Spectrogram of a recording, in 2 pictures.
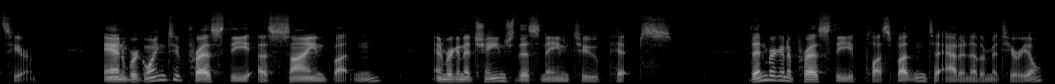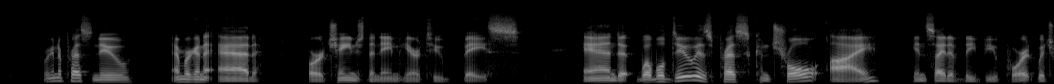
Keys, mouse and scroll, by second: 3.5 click, 4.2-6.5 drag, 8.6 click, 11.0 click, 11.8-14.5 drag, 18.8 ctrl+i.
